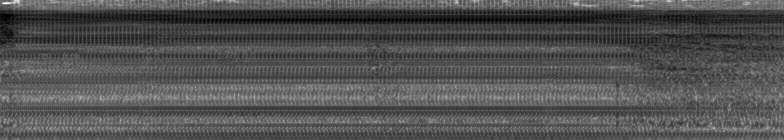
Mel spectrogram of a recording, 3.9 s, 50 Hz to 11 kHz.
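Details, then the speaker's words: Steady, loud mains hum with a buzzy edge from a 1.2 kV spot welding transformer under test, caused by small gaps between the core lamination plates vibrating as the core magnetizes. "okay and the reason of uh this humming noise from this uh Transformer is because uh we have uh these minor spaces between each of these plates and uh since there's uh this magnetization of this core so the two plates are just uh vibrating uh at its place"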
